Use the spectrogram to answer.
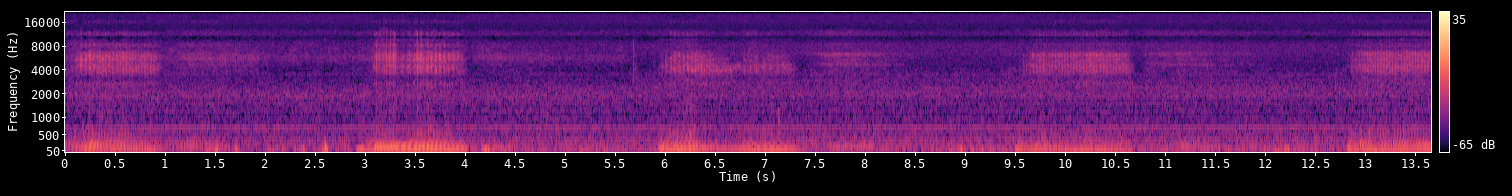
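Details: Low rumbling snores on in-breaths, about four over fourteen seconds, with a soft steady hum in the room; snoring at 7:30.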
